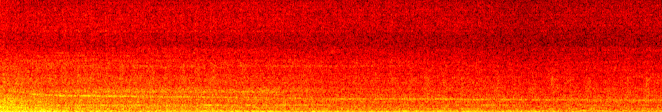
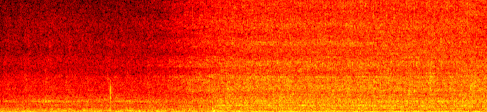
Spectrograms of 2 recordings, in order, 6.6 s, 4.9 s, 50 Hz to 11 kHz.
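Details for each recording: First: 99 GMC with 2013 Silverado 2500HD 6.0 V8 swap, after replacing injector number eight for fuel smell from passenger exhaust: steady even idle with no pops or misses, earlier exhaust popping gone. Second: 1999 GMC with a 2013 Silverado 2500HD 6.0 V8, after new bank 2 injectors for a fuel smell in the passenger-side exhaust: steady idle with a light, regular tick; owner suspects an injector, unconfirmed; earlier popping gone.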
